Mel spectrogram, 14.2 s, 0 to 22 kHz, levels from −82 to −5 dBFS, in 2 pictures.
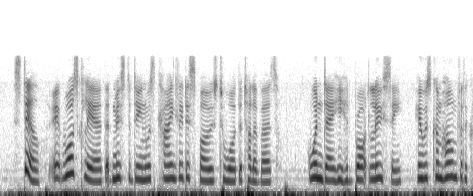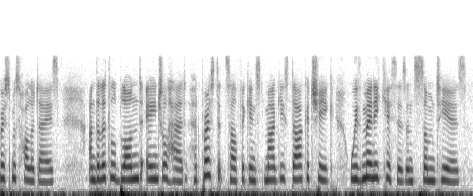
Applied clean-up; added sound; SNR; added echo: none; none; none; none.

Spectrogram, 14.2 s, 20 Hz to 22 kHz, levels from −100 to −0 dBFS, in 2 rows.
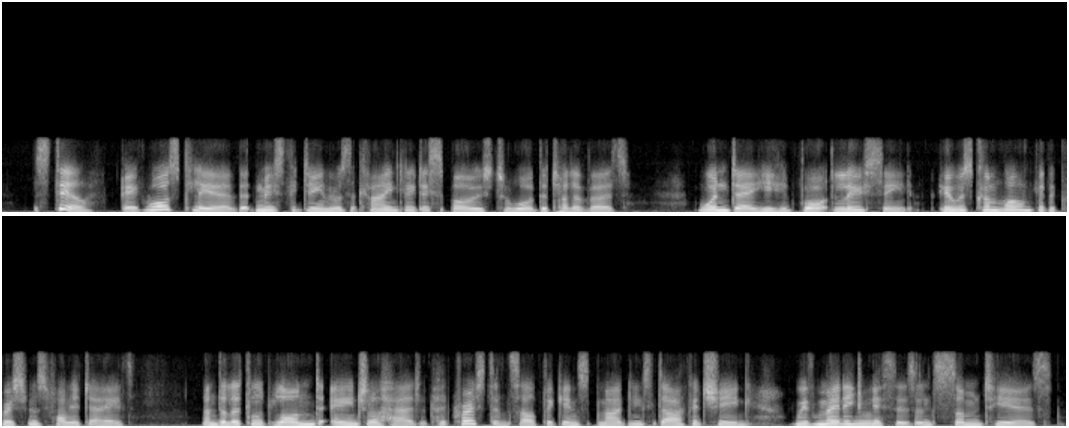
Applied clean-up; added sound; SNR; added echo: neural diffusion model UNIVERSE++.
